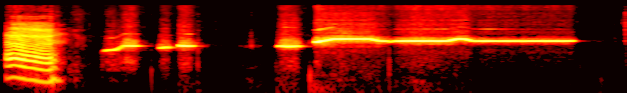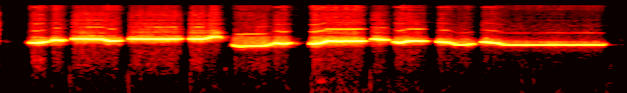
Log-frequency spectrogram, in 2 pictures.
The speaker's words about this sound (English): Whistle any song that make you feel comfortable.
